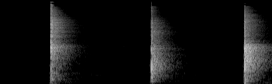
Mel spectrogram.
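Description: A slow clap: three sharp, loud handclaps spaced about a second apart, each with a brief ringing tail, and no voices.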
